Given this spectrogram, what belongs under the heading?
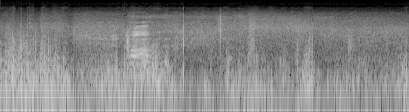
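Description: Strong wind buffets the microphone in a loud, continuous rumbling roar, with gusts rising and falling and a voice faintly audible beneath it.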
